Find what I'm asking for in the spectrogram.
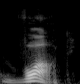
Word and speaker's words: waw: And in the Hebrew language, that word is vaw, spelled W-A-W. The first W is a soft V, so we pronounce it vaw.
